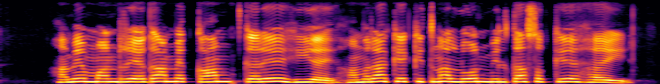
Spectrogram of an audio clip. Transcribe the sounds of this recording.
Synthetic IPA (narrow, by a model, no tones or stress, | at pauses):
həmemənɾeɡamekamkəɾeɦijəɦəmɾakekit̪nalonmilt̪asəkːeɦəj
